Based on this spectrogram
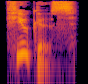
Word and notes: fucus: British English

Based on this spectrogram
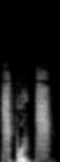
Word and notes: spritz: British English

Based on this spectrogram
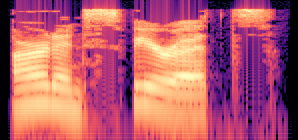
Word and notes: ardent spirits: British English

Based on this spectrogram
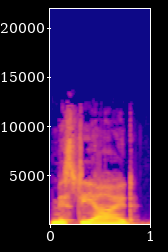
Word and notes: misty eyed: American English

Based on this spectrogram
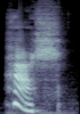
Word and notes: hash: British English

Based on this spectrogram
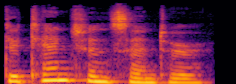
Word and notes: detention centre: American English

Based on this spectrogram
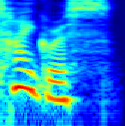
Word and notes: tigress: British English

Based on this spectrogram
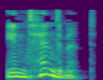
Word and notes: intendment: British English

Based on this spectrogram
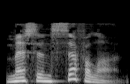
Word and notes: mesencephalon: British English

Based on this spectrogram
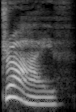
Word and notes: drive: British English

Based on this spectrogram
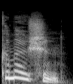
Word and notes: commotion: British English

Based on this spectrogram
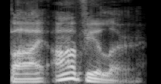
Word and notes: biovular: British English

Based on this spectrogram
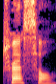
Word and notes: trestle: American English

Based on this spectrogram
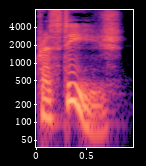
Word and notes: prestige: British English

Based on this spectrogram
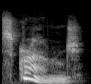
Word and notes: scrounge: British English

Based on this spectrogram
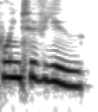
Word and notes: point of view: British English

